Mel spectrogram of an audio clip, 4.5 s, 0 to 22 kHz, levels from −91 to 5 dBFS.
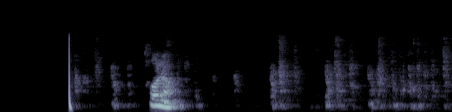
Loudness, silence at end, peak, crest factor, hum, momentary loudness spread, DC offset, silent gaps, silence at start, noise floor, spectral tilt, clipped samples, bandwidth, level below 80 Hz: -33 LUFS; 0.7 s; -14 dBFS; 24 dB; none; 27 LU; under 0.1%; none; 0.7 s; -70 dBFS; -7.5 dB/octave; under 0.1%; 7.2 kHz; -74 dBFS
